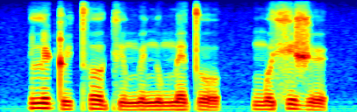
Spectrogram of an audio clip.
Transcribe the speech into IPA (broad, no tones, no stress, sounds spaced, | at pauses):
lʲ ə ʈ y t̪ʰ ɤ kʲ ɤ m ø n u m ɛ t̪ o | m ɤ xʲ ə ʒ ø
